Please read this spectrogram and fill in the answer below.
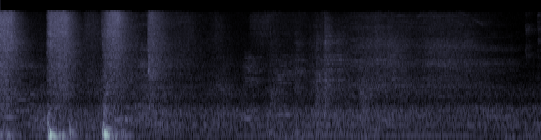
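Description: Two dull thumps about half a second apart near the start as cardboard trading-card hobby boxes are set down and nudged into place on a rubber table mat, followed by quiet room tone.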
